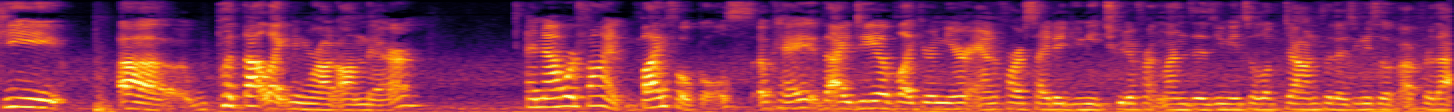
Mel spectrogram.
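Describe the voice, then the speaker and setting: At a very fast pace, the speech carries lively intonation and an animated tone, with audible room echo and noticeable background noise. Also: woman. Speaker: video podcaster. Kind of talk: casual monologue.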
